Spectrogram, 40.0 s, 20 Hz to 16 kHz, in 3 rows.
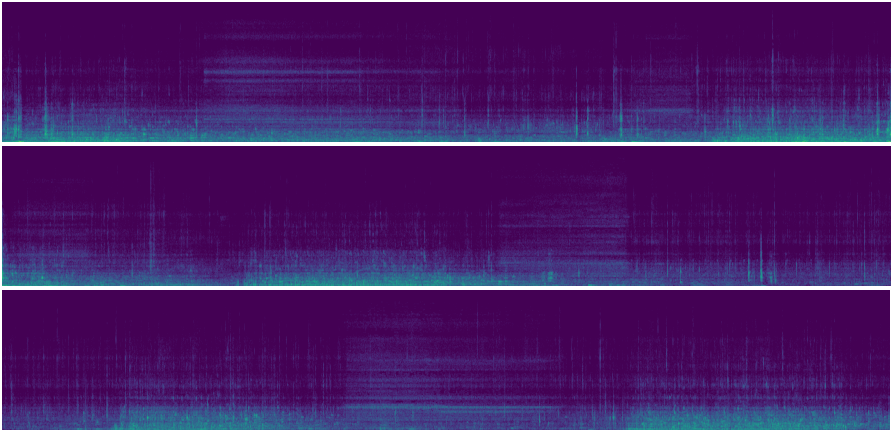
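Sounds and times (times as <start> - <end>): diver exhaling bubbles underwater: 0.0 - 22.4, 28.2 - 33.9, 35.8 - 39.9
quiet regulator hissing: 2.9 - 7.2, 7.9 - 10.6, 13.4 - 16.4, 20.8 - 23.5, 31.5 - 36.0.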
